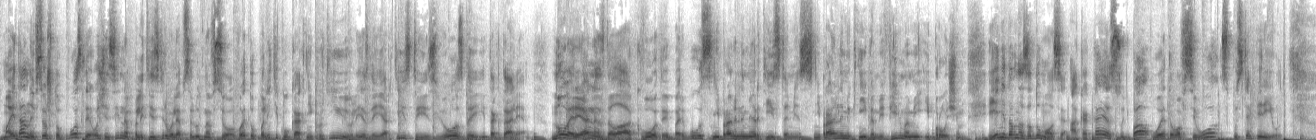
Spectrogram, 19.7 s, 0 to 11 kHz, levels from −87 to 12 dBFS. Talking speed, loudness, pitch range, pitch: 150 wpm, -17 LUFS, 120-170 Hz, 140 Hz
